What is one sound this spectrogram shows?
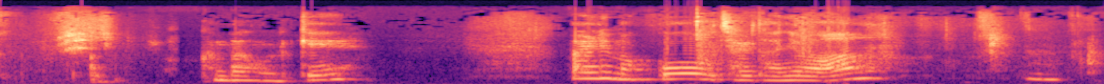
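A woman speaks warmly and gently up close.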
